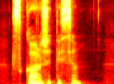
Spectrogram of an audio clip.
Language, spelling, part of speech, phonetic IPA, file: Ukrainian, скаржитися, verb, [ˈskarʒetesʲɐ], Uk-скаржитися.ogg
- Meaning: 1. to complain 2. to make a complaint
